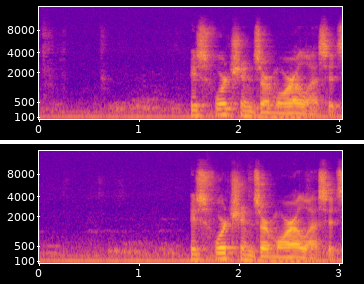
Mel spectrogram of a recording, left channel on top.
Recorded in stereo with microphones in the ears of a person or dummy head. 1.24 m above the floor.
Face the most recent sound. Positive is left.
turn(degrees=-25)  # may be behind; listen again after turning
